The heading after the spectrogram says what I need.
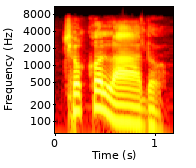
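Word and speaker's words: ĉokolado: Chocolado, cai no lá, né? Chocolado.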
